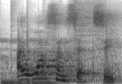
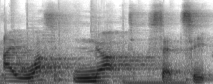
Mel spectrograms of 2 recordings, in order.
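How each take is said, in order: First: The negative is contracted into one word. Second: The negative is said as two full words. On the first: "una contracción maravillosa que se llama wasn't" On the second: "vas a utilizar la forma negativa"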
